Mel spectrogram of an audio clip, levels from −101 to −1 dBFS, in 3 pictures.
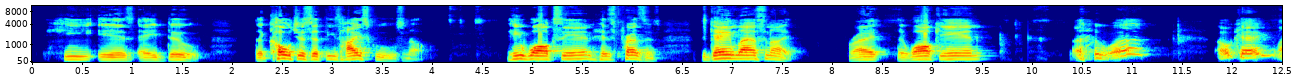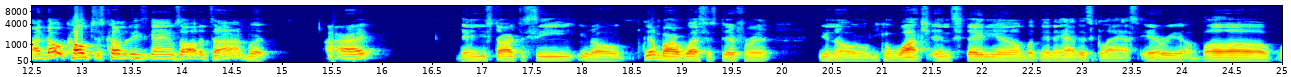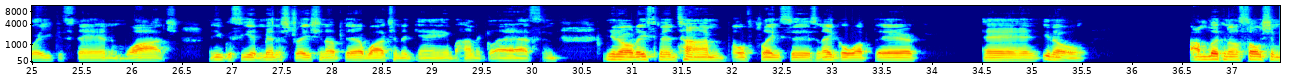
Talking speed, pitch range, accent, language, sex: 165 wpm, 105-130 Hz, American, English, male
